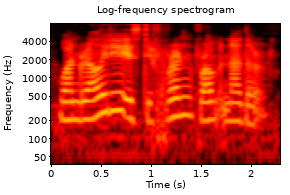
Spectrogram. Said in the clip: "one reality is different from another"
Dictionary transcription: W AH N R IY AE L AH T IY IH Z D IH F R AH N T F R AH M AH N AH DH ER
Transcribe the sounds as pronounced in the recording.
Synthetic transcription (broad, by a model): W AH N R IY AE L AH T IY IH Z D IH F R AH N T F R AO M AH N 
